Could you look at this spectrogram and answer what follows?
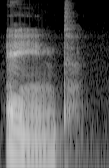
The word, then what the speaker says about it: ain't: اولا ده نطقها كده ain't، ودي بنستخدمها للنفي.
